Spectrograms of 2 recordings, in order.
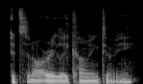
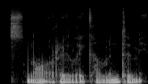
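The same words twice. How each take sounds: First: Said in the usual way. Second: Aussie attempt sliding into Irish; softer, botched Irish-sounding accent; accidental Irish accent. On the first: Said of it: "I'm trying to slip into it". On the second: Shown as a demonstration. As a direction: try for Australian and land on Irish. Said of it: "That's Irish".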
